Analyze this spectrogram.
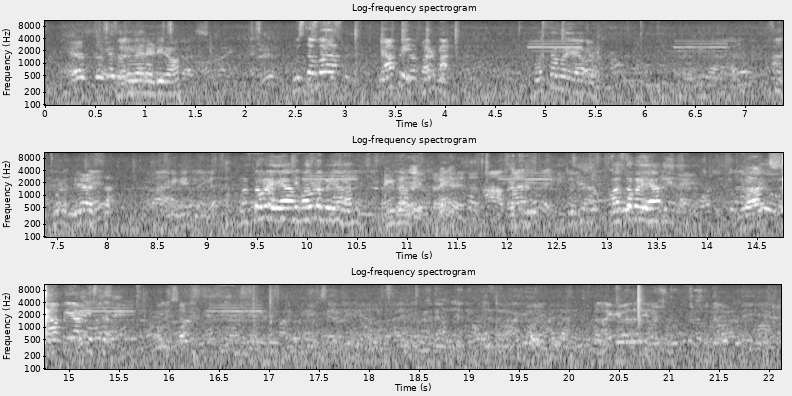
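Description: Adult men talk and call out nearby with animation.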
